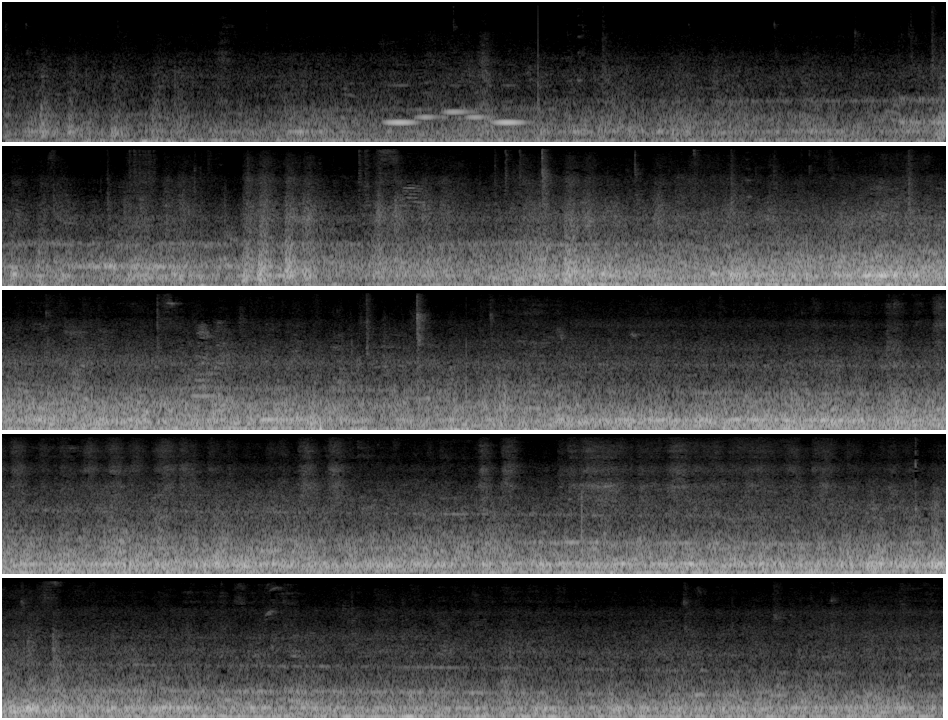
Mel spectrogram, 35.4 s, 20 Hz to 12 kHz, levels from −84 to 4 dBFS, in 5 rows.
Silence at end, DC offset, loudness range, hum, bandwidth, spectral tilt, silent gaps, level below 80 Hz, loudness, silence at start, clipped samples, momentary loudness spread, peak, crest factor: 0 s; under 0.1%; 8 LU; none; 11 kHz; -8 dB/octave; none; -36 dBFS; -29 LUFS; 0 s; under 0.1%; 13 LU; -12 dBFS; 16 dB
